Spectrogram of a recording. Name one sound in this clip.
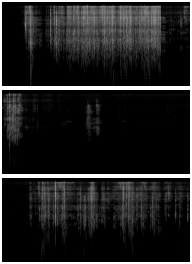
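A paper bag crinkles and rustles in hands.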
